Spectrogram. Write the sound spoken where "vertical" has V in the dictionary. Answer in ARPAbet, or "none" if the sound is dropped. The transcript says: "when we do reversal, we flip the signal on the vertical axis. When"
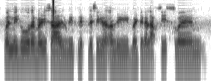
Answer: B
